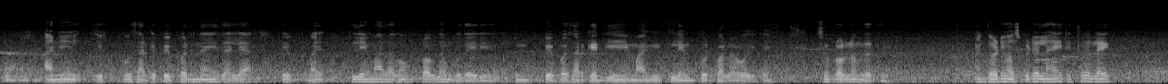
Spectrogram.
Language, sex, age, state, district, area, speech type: Goan Konkani, male, 18-30, Goa, Salcete, rural, spontaneous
